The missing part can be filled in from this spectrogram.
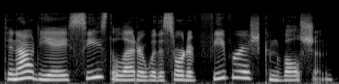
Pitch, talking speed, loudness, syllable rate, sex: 235 Hz, 175 wpm, -19 LUFS, 5.4 syllables/s, female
